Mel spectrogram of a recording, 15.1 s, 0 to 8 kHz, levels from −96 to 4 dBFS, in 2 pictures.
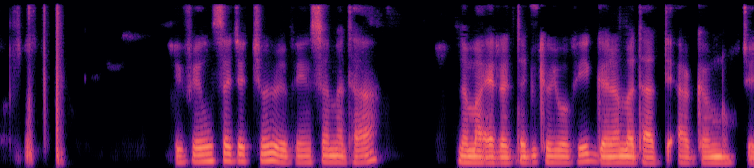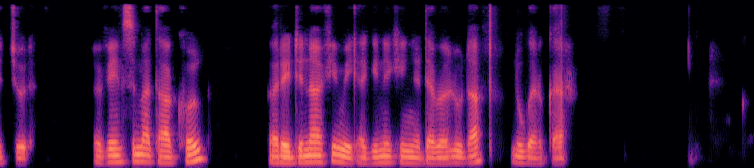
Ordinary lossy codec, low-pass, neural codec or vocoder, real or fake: MP3, 64 kbps; 7.2 kHz; codec, 24 kHz, 0.9 kbps, WavTokenizer, large speech release; fake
